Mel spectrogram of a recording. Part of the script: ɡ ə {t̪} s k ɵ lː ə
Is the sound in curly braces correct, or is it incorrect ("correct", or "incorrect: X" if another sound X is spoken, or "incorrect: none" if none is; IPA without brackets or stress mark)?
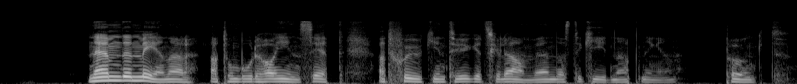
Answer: correct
